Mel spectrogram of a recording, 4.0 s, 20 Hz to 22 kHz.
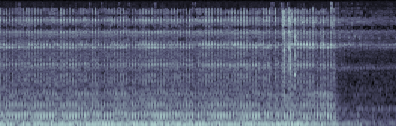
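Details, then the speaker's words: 1998-2002 Oldsmobile Intrigue HVAC blower motor before replacement, making a lot of noise; rough rumbling growl with fast uneven flutter, then dying away; worn blower motor bearings. "Yeah, you'd rather not have your blower motor sounding like that, right?"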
